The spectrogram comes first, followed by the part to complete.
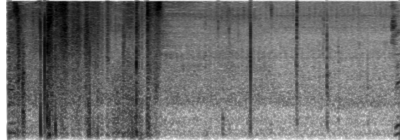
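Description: Handling noise from a phone as it is moved and set in place: dense crackling rubbing and knocks on the microphone for about a second and a half, then a few faint separate clicks.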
